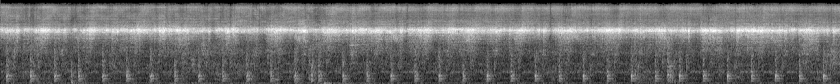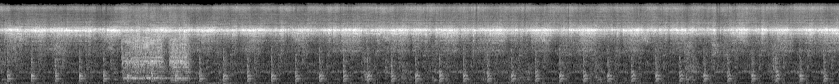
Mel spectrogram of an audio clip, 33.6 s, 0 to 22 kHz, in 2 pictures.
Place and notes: Halenfeld, Buchet, Deutschland - Eine Kuh wird automatisch gemolken /
Eine Kuh steht im Melkroboter und wird um 11 Liter Milch erleichtert.
One cow in the milking robot be pumped 11 liters of milk.
Buchet, Germany, Germany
